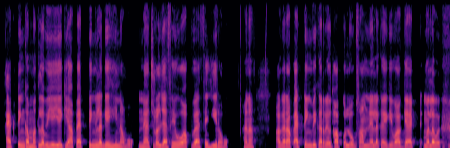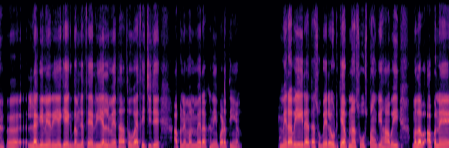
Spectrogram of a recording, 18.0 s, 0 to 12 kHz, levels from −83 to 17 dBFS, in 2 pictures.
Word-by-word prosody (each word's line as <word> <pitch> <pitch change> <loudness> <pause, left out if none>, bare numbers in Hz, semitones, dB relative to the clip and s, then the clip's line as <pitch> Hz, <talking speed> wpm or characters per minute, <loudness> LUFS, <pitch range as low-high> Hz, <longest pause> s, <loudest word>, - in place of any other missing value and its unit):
Acting 180 +6 +1
का 200 - +6
मतलब 165 -1 0
ही 185 - 0
यही 175 -2 +2
है 155 - +3
कि - - -2
आप 170 -1 +1
एक्टिंग 160 +5 +1
लगे 135 -1 +3
ही 150 - -1
ना 130 -4 -2
वो। - - -10
नेचुरल 135 +4 -1
जैसे 150 +2 +2
हो 160 +2 0
आप 160 -1 +1
वैसे 145 +2 +1
ही 145 -1 0
रहो, 110 -3 -7 0.3
है 140 - -1
ना? 170 +2 -1 0.5
अगर 150 +4 +2
आप 165 - +2
एक्टिंग 170 -1 -1
भी 175 - +1
कर 150 -2 +1
रहे 155 +2 -1
हो - - -4
तो 170 - +3
आपको 165 +2 -2
लोग 155 -2 -3
सामने 145 -1 -2
लगे 140 -1 -1
कि 155 +1 -5
वाह 135 -1 +2
क्या - - +5
एक्ट 125 - -7
मतलब 140 -2 +3
अ, 125 - -5 0.2
लग 145 +1 +4
ही 160 - +4
नहीं 160 -2 +2
रही 140 +1 0
है 155 - +2
कि 170 0 +2
एकदम 145 0 -2
जैसे 140 0 -1
रियल 145 +3 +1
में 145 - +1
था 145 +2 +2
तो 165 - -3
वैसी 145 +5 +1
चीज़ें 160 +2 0 0.4
अपने 145 0 -6
मन 145 - -5
में - - +1
रखनी 145 -2 -8
पड़ती 110 -1 -4
हैं। - - -10 0.9
मेरा 165 +4 +5
भी 190 +2 +2
यही 195 0 +5
रहता 185 0 +3
है - - 0
सुवेरे 155 0 -1
उठ 170 -1 0
के 180 - +7
अपना 170 0 +4
सोचता 155 0 -6
हूँ 160 - -5
कि 165 - -2
हाँ, 145 -2 0
भई 155 0 -1 0.3
मतलब 145 +1 +7
अपने 155 -1 +2
155 Hz, 255 wpm, -23 LUFS, 145-165 Hz, 0.9 s, के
